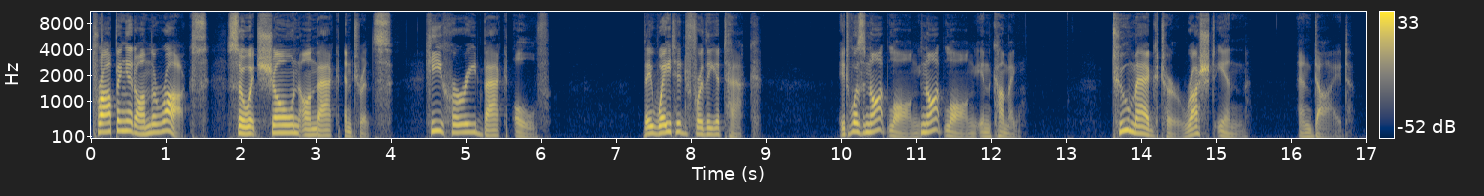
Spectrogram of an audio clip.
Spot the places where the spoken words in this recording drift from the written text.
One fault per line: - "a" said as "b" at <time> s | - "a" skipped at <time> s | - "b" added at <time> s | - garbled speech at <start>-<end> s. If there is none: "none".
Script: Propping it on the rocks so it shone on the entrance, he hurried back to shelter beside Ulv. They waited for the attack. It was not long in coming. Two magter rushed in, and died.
- "the" said as "back" at 3.0 s
- "to shelter beside" skipped at 5.6 s
- "not long" added at 11.1 s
